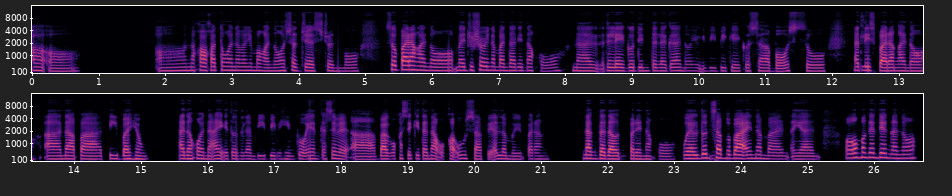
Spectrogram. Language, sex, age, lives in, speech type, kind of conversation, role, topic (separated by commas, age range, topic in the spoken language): Filipino, female, 30-34, Philippines, conversation, advice, user, Paano ako pipili ng tamang regalo para sa isang kaibigan?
